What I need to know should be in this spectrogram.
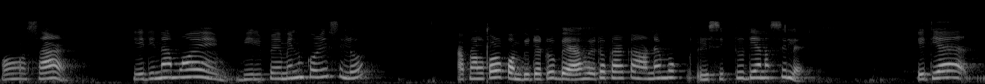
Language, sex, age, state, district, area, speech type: Assamese, female, 30-45, Assam, Majuli, urban, spontaneous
